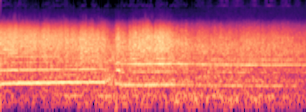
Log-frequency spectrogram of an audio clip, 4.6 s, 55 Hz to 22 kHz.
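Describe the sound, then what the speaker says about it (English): A Formula 1 race car accelerates hard toward Tamburello at Imola, its high engine note holding strong and steady, loud and close, then fading slightly as it pulls away toward 190 miles an hour. "Warwick accelerates hard, approaching 190 miles an hour by the time he turns into Tamburello"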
